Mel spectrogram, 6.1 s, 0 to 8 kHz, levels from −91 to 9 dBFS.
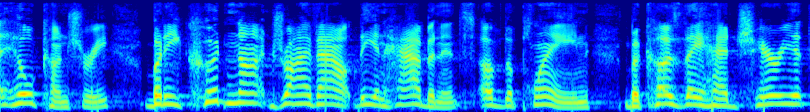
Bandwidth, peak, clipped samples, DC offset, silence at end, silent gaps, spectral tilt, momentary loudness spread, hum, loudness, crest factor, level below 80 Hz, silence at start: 7.6 kHz; -14 dBFS; under 0.1%; under 0.1%; 0.05 s; none; -6 dB/octave; 7 LU; none; -33 LUFS; 18 dB; -68 dBFS; 0 s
